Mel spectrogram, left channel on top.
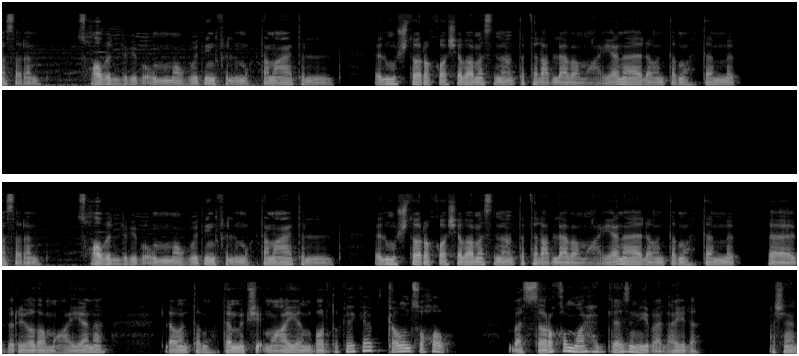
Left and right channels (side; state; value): left; drops out; at 7.4 s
